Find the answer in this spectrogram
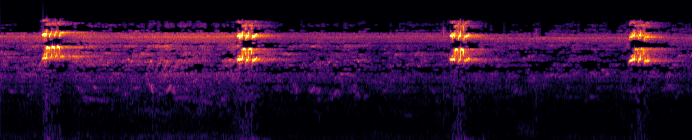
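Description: Scaly-breasted lorikeet giving four harsh, high, screechy bursts, each about half a second long and spaced two to three seconds apart.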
